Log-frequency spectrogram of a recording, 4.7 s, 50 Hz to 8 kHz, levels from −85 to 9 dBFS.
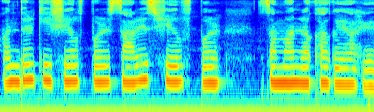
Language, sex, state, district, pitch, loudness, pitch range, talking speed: Hindi, female, Arunachal Pradesh, Papum Pare, 195 Hz, -17 LUFS, 195-205 Hz, 140 wpm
